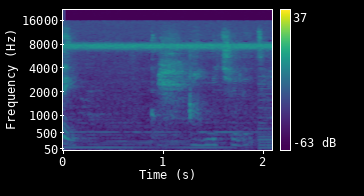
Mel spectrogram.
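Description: Quiet background noise: a low steady hum under a continuous high-pitched whine, with a faint rustle about a second in.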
